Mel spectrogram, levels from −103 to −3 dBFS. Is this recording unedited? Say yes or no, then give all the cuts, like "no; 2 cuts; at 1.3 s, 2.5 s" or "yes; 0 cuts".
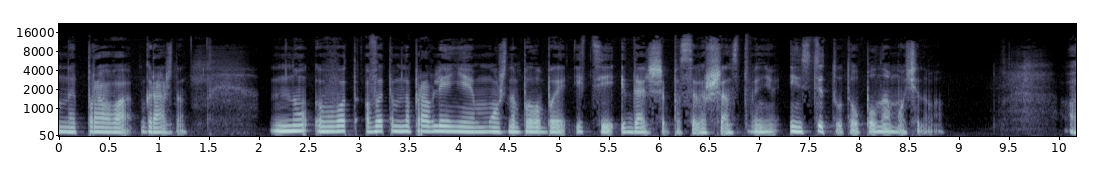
yes; 0 cuts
